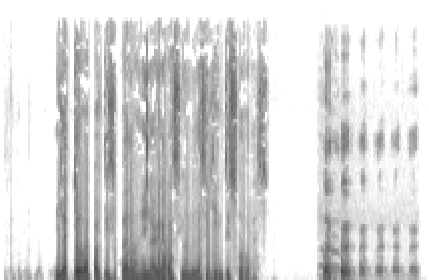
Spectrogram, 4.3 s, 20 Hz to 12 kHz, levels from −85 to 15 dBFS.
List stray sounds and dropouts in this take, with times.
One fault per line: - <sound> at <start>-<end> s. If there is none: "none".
- laugh at 3.2-4.2 s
